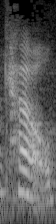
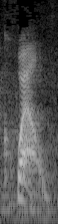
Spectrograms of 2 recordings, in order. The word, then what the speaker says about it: Quell: not know yeah young Kel but like it's spelled like quell because it's short for Raquel and the entire book up until someone says her full name I was pronouncing it like quell like you know it's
